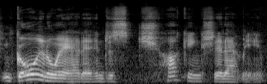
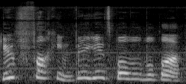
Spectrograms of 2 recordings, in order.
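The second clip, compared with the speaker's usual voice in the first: high mock yell at held-back volume; imitated drunken rant; 10 semitones higher than usual. Drunk speaker recapping the attack to a friend, mock outrage. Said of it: "I was just like".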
